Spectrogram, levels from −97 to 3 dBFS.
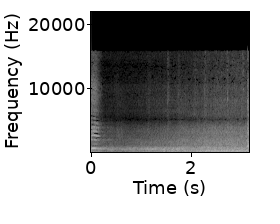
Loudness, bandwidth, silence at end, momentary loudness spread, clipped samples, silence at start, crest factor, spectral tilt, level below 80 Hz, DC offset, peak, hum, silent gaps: -34 LUFS; 16 kHz; 0 s; 11 LU; under 0.1%; 0 s; 18 dB; -5 dB/octave; -42 dBFS; under 0.1%; -14 dBFS; none; none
